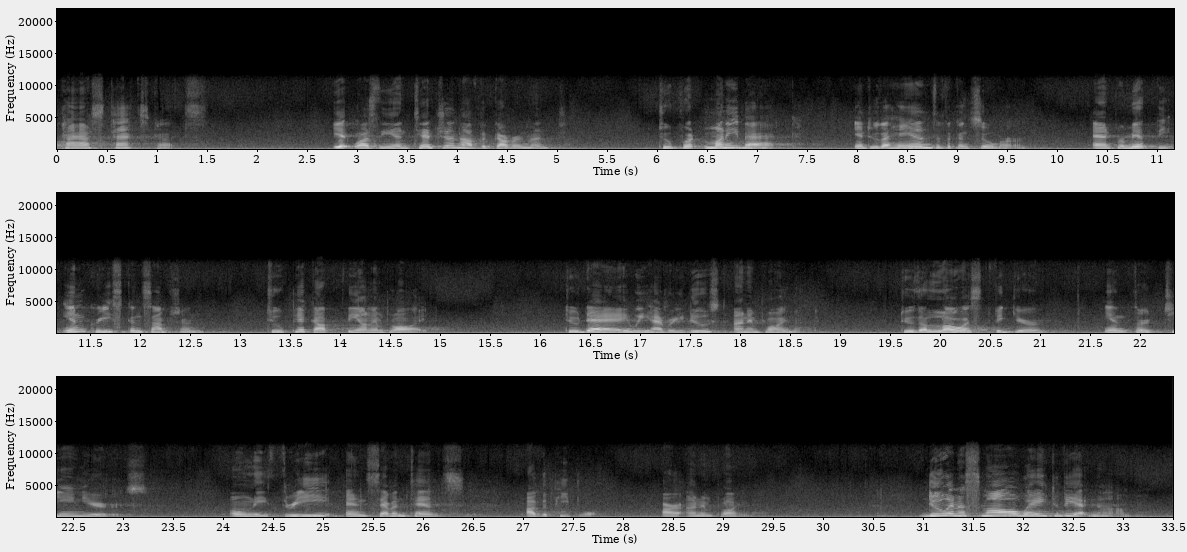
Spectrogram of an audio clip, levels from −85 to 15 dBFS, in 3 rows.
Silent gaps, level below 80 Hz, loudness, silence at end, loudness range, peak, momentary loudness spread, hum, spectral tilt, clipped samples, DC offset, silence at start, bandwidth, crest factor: none; -36 dBFS; -19 LUFS; 0 s; 6 LU; 0 dBFS; 24 LU; none; -7 dB/octave; under 0.1%; under 0.1%; 0 s; 11.5 kHz; 18 dB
